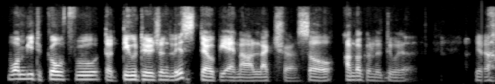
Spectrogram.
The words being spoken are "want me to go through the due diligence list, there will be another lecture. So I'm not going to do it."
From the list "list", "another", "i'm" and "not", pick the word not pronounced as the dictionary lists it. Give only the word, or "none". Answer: another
